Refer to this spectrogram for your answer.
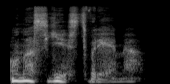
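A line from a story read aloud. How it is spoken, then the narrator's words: Quiet. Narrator (Russian): тихо сказал он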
